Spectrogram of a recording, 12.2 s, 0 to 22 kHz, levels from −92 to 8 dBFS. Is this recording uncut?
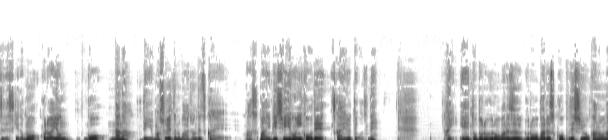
no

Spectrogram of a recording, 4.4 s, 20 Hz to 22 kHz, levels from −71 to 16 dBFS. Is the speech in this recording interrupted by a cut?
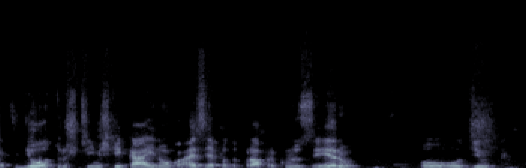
no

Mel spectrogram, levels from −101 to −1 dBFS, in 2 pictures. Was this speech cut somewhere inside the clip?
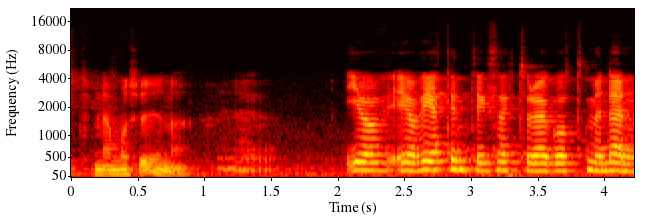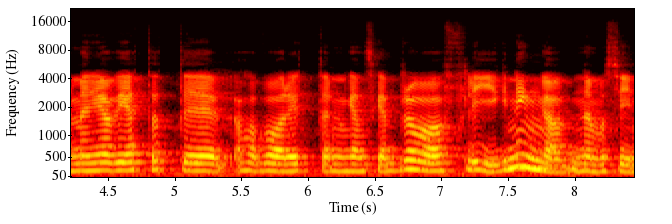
no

